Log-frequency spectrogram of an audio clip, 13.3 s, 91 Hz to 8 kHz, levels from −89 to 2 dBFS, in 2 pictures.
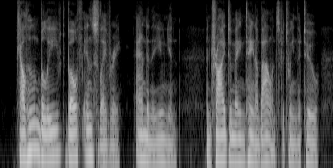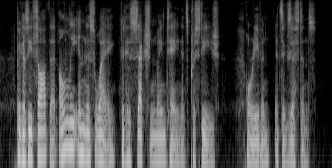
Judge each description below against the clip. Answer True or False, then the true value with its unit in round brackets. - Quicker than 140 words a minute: True (160 wpm)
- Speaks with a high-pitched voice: False (105 Hz)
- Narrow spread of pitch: False (3.9 semitones)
